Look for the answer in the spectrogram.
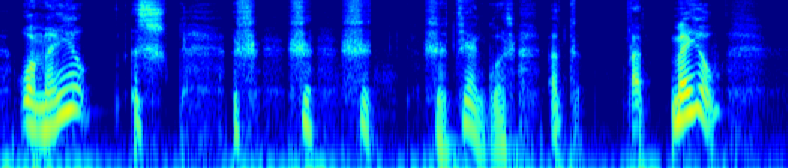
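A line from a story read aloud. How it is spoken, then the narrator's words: Startled, trembling voice. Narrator (Chinese): 崔百全 哦的一声惊呼 颤声道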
